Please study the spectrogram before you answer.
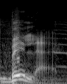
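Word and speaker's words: Bela: De hecho, el nombre de Bella se pronuncia como el del actor Béla Lugosi, que interpretó a Drácula en las pelis de Universal Studios.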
